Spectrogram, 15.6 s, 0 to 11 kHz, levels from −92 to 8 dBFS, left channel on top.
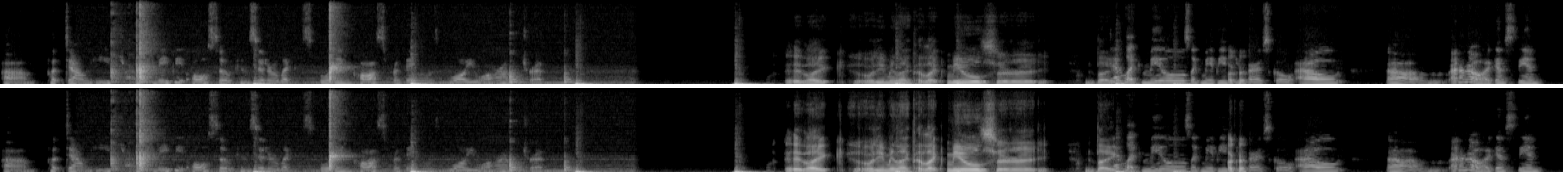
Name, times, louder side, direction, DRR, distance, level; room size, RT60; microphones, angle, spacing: voice 1, 0.0-2.9 3.2-5.4 11.1-13.4 13.9-15.4, left 4 dB, 55° left, 0.6 m, -41 dB
sound 1, 0.8-6.4, equal, ahead, 0.5 m, -40 dB
sound 2, 2.5-2.9 4.1-4.5 5.7-6.1 7.3-7.7 8.9-9.9 11.1-12.0, right 1 dB, 20° left, 0.9 m, -31 dB
voice 2, 7.8-10.5 10.8-11.2 12.4-12.5, right 5 dB, 50° right, 0.3 m, -30 dB
2.7 x 2.0 x 2.6 m
head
